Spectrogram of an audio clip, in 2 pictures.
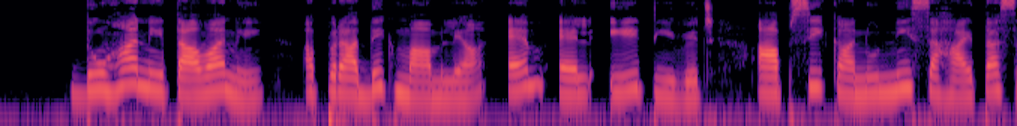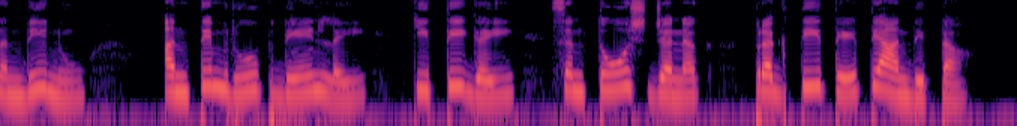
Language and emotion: Punjabi, neutral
